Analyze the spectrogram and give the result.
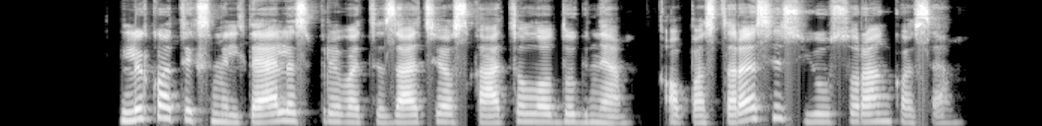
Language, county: Lithuanian, Klaipėda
